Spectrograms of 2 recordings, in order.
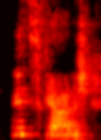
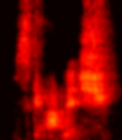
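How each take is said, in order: First: Said in the usual way. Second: Breathy whisper of Scottish; whispered aside. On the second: Acted. Scottish gin, aside to camera.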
